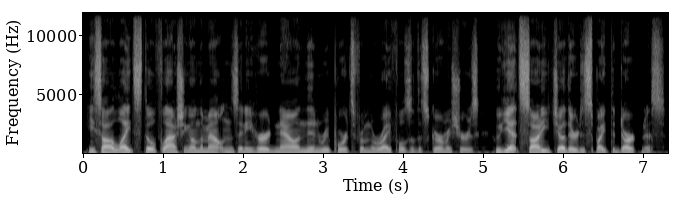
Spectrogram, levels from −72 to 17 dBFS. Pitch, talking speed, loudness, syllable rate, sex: 115 Hz, 240 wpm, -21 LUFS, 5.6 syllables/s, male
